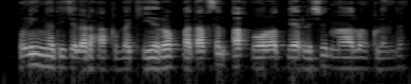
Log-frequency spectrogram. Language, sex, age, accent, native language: Uzbek, male, 19-29, Buxoro, Uzbek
